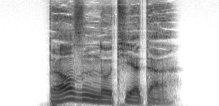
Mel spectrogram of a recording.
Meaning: inflection of börsennotiert: 1. strong/mixed nominative masculine singular 2. strong genitive/dative feminine singular 3. strong genitive plural
- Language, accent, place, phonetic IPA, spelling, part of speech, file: German, Germany, Berlin, [ˈbœʁzn̩noˌtiːɐ̯tɐ], börsennotierter, adjective, De-börsennotierter.ogg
